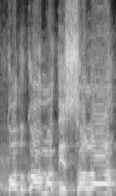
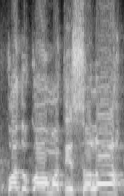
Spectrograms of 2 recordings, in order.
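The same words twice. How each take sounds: No difference in how they are said.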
